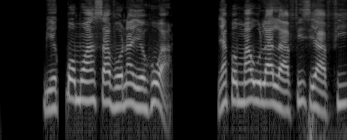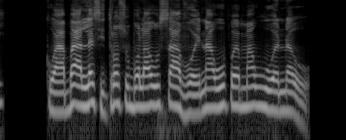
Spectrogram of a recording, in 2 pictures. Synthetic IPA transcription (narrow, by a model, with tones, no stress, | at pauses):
mĩ˨ɛ˨k͡pɔ˦mɔ̃˦a˦sa˦vɔ˨nã˦je˨ɦo˦wa̰˨ | mĩ˦ã˦ɸɛ˦mã˦wu˦la˦lɛ˨a˨fi˦si˨a˨fi˦ | ko˨a˨bɛ˦a˨lɛ˦si˨t̪ɾɔ˦su˦bɔ˦la˦wo˦sa˦˨vɔ˨ɛ˨nã˦wo˦ɸɛ˦mã˦wu˦wo˦ɛ˨nɛ̃˦o̰˨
